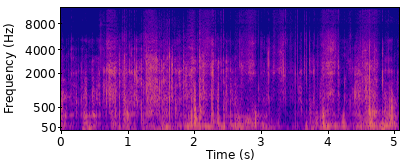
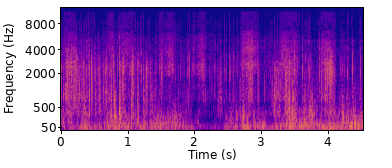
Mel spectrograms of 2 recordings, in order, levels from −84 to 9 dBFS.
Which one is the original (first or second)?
second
